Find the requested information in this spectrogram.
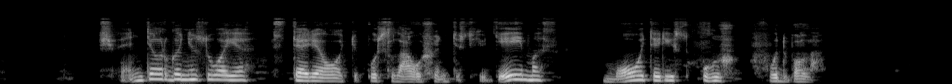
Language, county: Lithuanian, Panevėžys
